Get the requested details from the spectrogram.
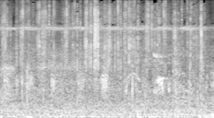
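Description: The dog Jojo whimpers softly in the background, wanting to go interact with another animal outside: a few brief high-pitched whines rising and falling over a steady low hum, with no one speaking.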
